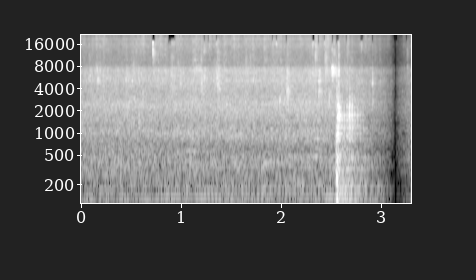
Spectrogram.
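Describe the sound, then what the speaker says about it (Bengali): Soft, steady rain falls outside a window, making a faint, even hiss. A single brief knock sounds near the end, with no talking. "এখন জানলার কাছে বসে আছি বাইরে বৃষ্টি হচ্ছে"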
